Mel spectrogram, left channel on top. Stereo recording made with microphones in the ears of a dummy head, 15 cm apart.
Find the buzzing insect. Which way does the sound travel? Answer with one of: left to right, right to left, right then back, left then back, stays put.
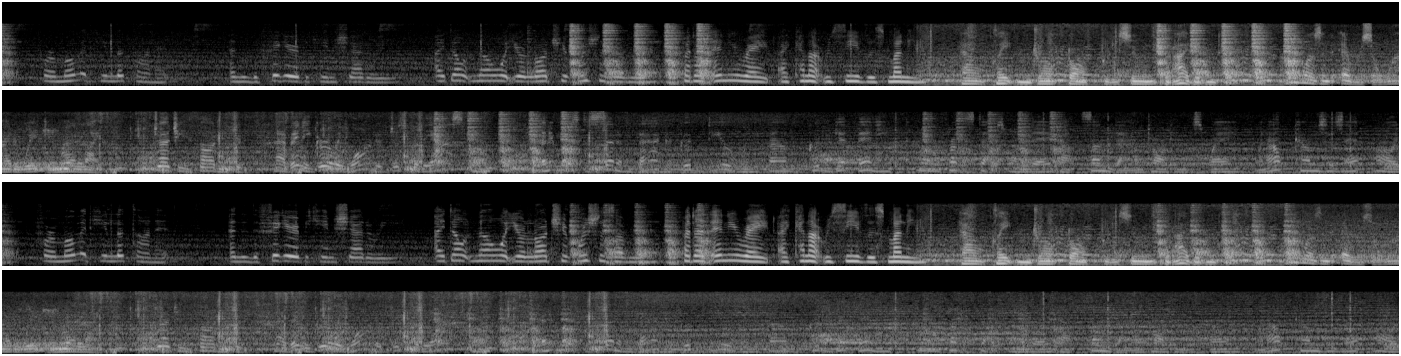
left to right.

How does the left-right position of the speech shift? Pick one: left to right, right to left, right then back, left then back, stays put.
right to left.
